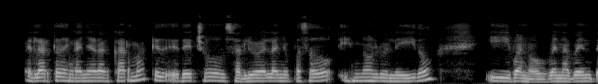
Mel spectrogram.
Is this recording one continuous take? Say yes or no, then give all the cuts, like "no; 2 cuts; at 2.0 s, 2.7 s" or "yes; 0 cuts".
yes; 0 cuts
